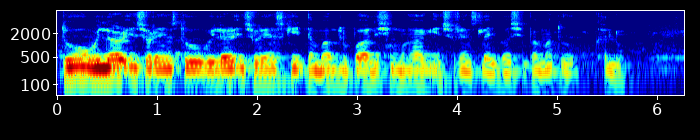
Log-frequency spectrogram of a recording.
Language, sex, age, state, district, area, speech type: Manipuri, male, 18-30, Manipur, Thoubal, rural, read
